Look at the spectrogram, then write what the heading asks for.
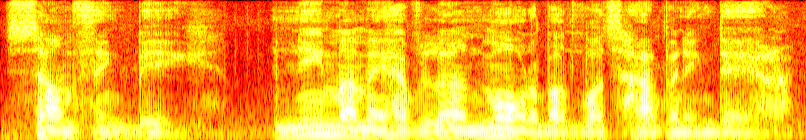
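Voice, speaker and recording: An actor playing a world-weary, guarded fugitive in ancient Greece, speaking gravely and deliberately in a video game cutscene. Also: male voice, low voice, slight background noise, lightly acted. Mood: grave, wary. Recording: game music behind the voice. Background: background music.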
